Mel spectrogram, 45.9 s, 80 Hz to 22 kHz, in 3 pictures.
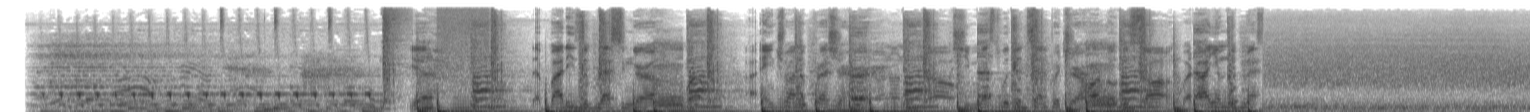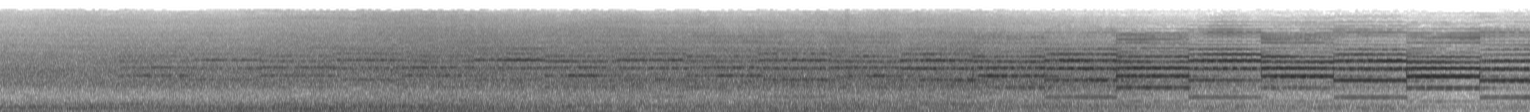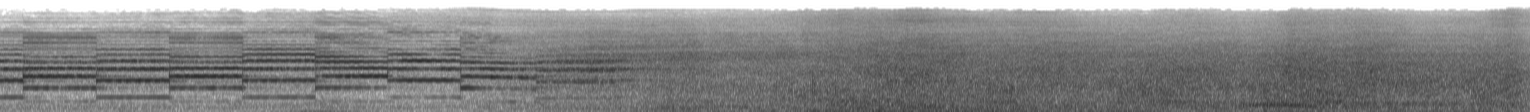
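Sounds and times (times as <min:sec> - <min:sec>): two-tone emergency siren: 0:00.3 - 0:03.8, 0:15.9 - 0:41.4
road traffic noise: 0:00.3 - 0:45.9.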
